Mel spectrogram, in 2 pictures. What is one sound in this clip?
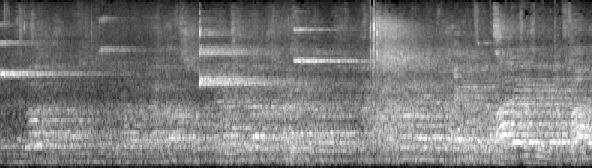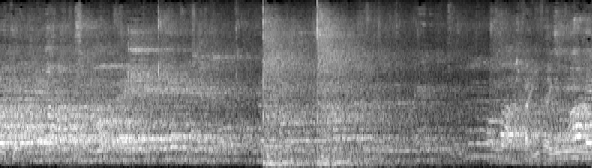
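Men call out and talk across a large echoing hall.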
